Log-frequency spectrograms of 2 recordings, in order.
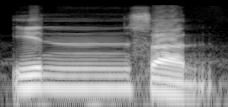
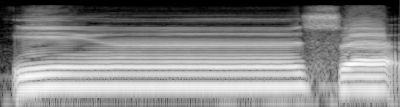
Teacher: Kemudian pada lafal al insanu insanu ada bacaan yang kita kenal dengan bacaan ikhfa. Cara membaca ikhfa yaitu menyamarkan suara nun kepada huruf sin. Jadi tidak lagi suara nunnya dibaca dengan jelas suara n-nya yang di mana tidak lagi dibaca insan, tapi dia menyamarkan kepada huruf sin.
